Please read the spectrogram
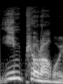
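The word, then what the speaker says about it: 林彪: 이쪽에서 3대 전역에서 큰 싸움이 나게 되는데 이 두 전역을 승리로 이끈 공산당 그 지휘관이 바로 림벼오입니다. 발음이 어렵네요. 우리는 임표라고 읽어요.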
